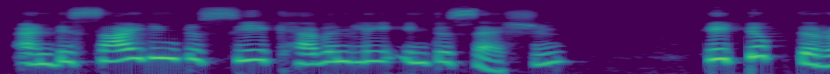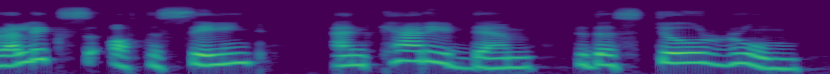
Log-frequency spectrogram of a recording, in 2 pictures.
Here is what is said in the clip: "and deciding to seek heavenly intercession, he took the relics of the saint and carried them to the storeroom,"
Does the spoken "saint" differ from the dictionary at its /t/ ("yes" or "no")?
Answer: no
